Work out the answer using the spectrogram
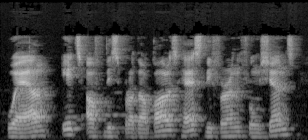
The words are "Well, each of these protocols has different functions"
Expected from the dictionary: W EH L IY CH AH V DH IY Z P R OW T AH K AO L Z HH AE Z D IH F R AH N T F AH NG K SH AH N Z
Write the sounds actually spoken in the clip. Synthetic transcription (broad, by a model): W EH L IY CH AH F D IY S P R OW T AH K AO L S HH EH S D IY F R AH N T F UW NG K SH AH N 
